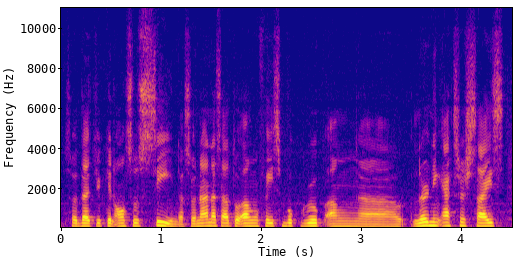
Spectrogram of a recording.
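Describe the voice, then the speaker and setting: Female moderator, Filipino accent. Halting, unscripted delivery, relaying participant questions. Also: low voice, fairly even intonation, dark tone. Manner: halting, tags phrases with "no?". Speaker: radio school program host and moderator.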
